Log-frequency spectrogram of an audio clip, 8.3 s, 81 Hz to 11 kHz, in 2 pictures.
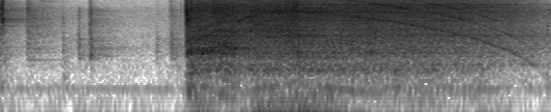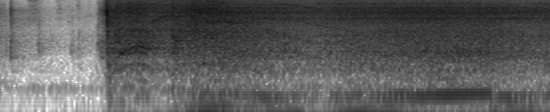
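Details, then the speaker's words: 1988 Jeep Wrangler YJ Sahara 4.2 inline-six with carburetor: with base timing at 11° (spec 9°) and after moving distributor vacuum hose to ported vacuum, engine catches and revs cleanly with better throttle response, then sags toward stalling with no steady idle. "well it's got better throttle response but it still doesn't want to idle at all"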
